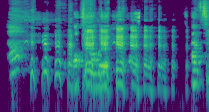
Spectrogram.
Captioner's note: both laughing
